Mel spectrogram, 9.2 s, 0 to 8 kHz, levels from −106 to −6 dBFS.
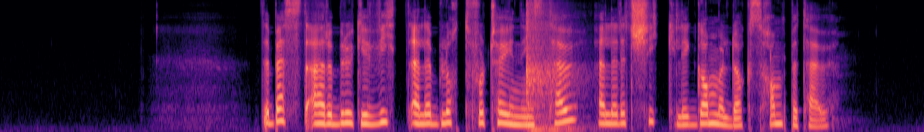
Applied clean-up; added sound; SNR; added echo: none; Thump, thud; 10 dB; none.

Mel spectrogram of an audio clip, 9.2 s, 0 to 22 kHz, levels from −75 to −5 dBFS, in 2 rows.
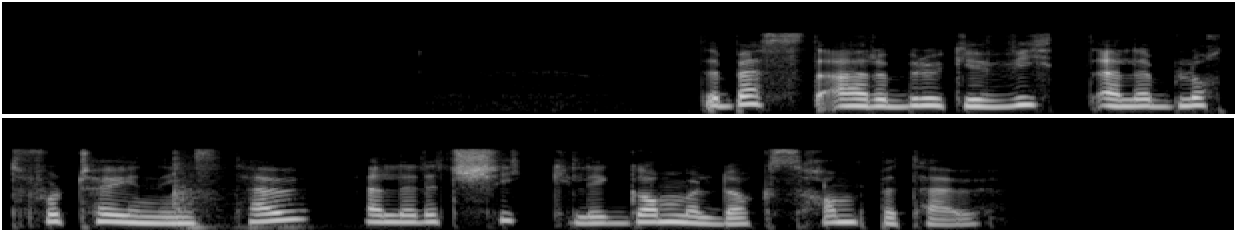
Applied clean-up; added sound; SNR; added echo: neural mask model RNNoise.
